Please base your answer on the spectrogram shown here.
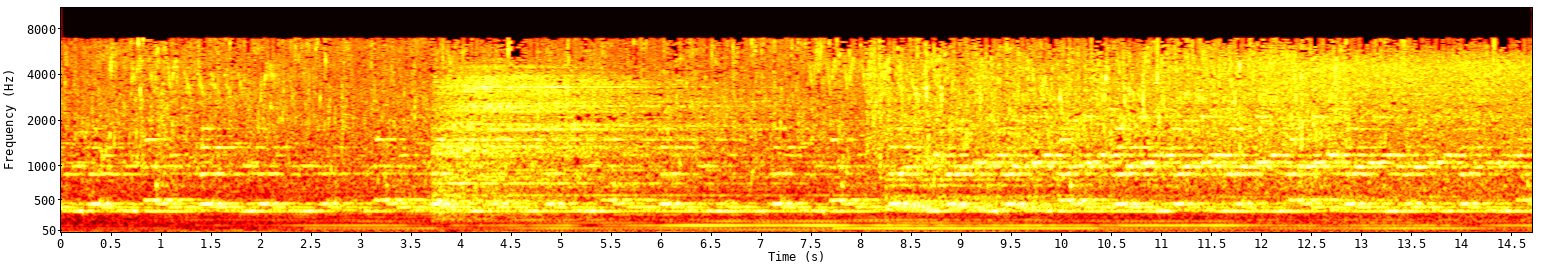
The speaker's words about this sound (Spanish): El agua busca nuevos caminos a través del bosque.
